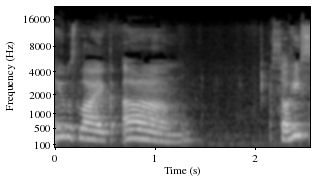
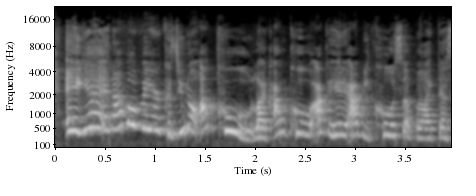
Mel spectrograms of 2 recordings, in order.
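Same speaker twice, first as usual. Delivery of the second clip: fast high bragging; 8 semitones higher than usual. Retold or imitated. Toxic quoted bragging, fast, high.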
